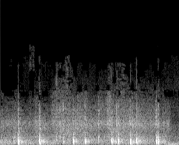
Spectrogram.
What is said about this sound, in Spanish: De noche se escuchan disparos.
